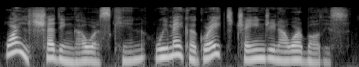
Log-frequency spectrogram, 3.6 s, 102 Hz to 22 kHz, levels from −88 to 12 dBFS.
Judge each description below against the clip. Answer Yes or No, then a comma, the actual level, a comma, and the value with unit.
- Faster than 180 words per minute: Yes, average, 200 wpm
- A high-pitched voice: Yes, high, 205 Hz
